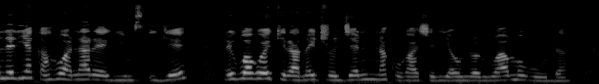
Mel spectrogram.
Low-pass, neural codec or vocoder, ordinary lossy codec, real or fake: none; none; none; real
